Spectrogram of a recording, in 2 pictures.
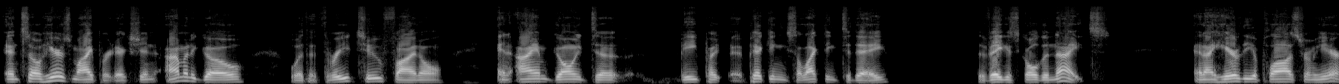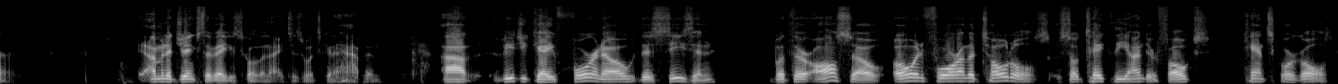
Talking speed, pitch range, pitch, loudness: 155 wpm, 110-135 Hz, 120 Hz, -22 LUFS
